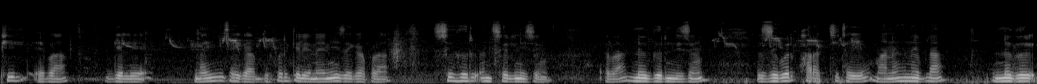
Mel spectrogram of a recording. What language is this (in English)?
Bodo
